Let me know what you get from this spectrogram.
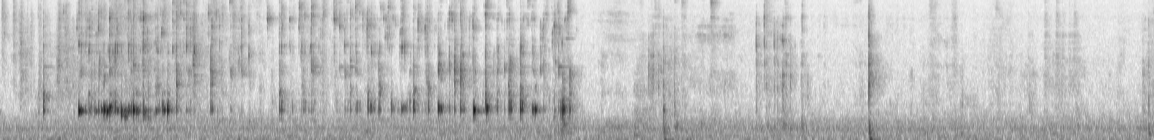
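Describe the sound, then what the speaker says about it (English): Alcohol is poured over layered liquids in a three-liquid separation experiment, giving a soft trickling and dripping for several seconds, then quieter glassy ticks and faint handling sounds close by. "Now what pour a little bit of alcohol on it."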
